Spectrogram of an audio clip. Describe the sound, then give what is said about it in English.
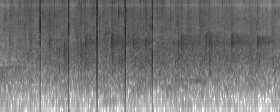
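Polite, golf-style applause from a church audience at Steadfast Church: a handful of crisp, separate claps at first, then fading into soft, scattered clapping over a low crowd murmur. Brief and restrained, never building into a full ovation. “Appreciate the PGA clap for that.”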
